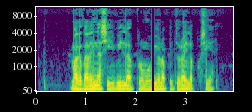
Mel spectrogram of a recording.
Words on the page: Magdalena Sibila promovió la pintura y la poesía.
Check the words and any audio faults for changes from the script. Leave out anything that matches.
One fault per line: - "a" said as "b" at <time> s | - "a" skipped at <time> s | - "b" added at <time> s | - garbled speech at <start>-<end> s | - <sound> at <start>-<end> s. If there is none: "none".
- dropout at 2.3-2.4 s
